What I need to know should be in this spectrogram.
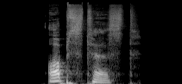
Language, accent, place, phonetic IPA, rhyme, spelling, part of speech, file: German, Germany, Berlin, [ˈɔpstəst], -ɔpstəst, obstest, verb, De-obstest.ogg
- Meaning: inflection of obsen: 1. second-person singular preterite 2. second-person singular subjunctive II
